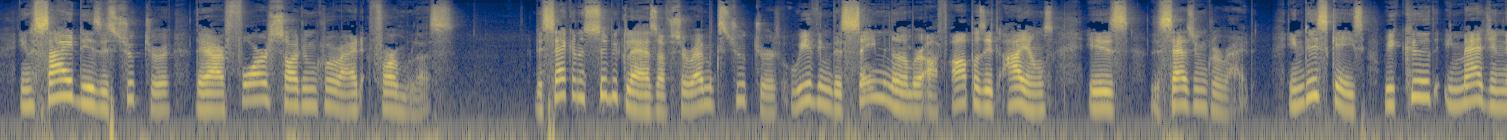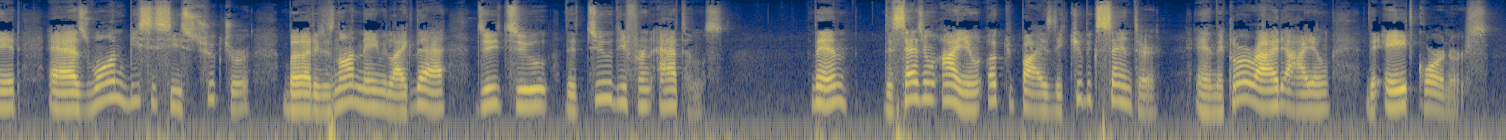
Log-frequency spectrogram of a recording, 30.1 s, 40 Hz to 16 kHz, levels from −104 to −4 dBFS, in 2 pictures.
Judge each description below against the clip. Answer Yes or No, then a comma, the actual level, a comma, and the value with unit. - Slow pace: Yes, slow, 130 wpm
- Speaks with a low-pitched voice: No, medium, 170 Hz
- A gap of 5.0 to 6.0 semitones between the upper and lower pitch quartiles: Yes, wide, 5.4 semitones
